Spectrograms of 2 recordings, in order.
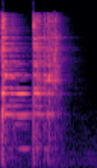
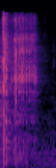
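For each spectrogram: First: dropped titanium credit card. Second: dropped metal credit card.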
